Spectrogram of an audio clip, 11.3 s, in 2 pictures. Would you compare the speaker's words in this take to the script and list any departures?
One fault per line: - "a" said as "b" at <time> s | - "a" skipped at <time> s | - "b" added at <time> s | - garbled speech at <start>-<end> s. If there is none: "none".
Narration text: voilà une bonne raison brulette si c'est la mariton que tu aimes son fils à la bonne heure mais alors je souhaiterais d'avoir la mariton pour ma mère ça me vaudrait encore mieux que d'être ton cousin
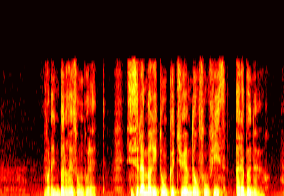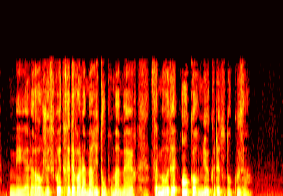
- "dans" added at 3.8 s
